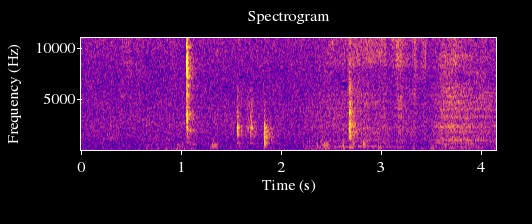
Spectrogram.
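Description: Near silence with about four faint clicks between one and three seconds in and a faint rustle near the end, from hands handling small craft tools and foam pieces on a table.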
